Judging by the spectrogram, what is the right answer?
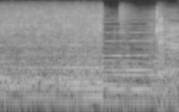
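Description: Tap water pouring into a cooking pot for potatoes, a close, steady hissing rush that cuts off briefly partway through before resuming, with a small knock near the end.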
